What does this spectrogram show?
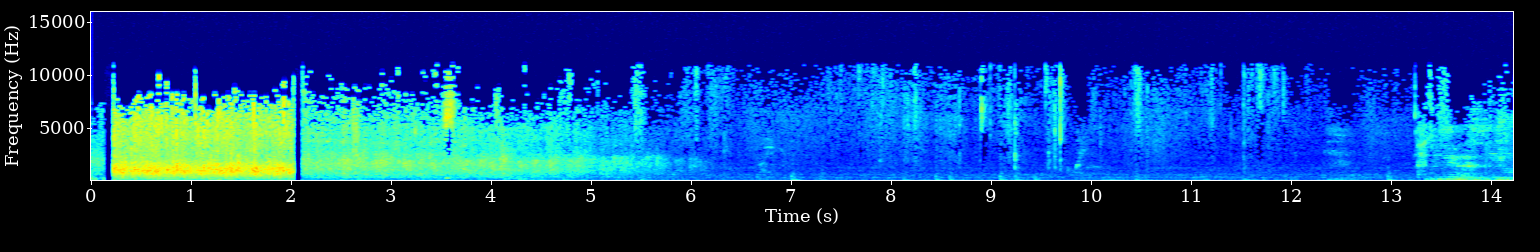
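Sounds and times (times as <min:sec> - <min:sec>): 
loud applause: 0:00.0 - 0:05.7.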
